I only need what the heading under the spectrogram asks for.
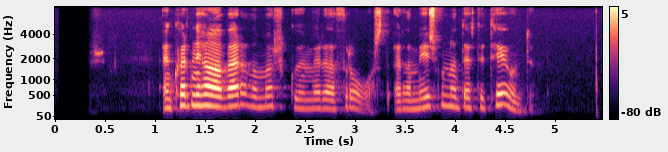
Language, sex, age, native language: Icelandic, female, 40-49, Icelandic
